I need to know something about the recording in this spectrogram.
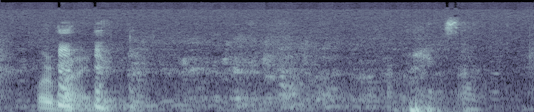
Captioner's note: audience chuckling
